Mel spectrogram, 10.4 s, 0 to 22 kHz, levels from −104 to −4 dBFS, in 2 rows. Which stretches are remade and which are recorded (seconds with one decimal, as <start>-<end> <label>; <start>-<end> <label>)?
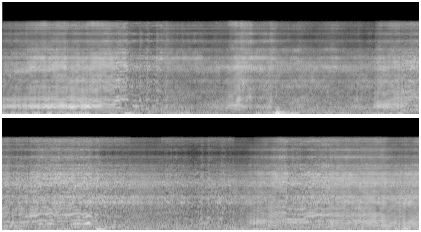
0.0-1.4 remade; 1.4-2.0 recorded; 2.0-5.0 remade; 5.0-6.8 recorded; 6.8-7.2 remade; 7.2-8.1 recorded; 8.1-8.7 remade; 8.7-9.3 recorded; 9.3-10.4 remade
